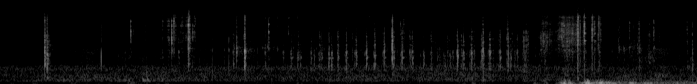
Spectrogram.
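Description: Small metallic clicks and rattles of a rimfire rifle's tubular magazine being loaded: the brass inner magazine tube worked out and back in at the muzzle end, with cartridges and metal parts clicking. There is a brief rumble of handling near the end.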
